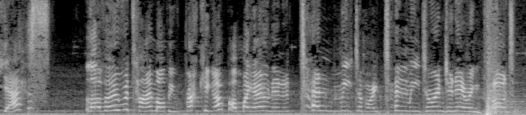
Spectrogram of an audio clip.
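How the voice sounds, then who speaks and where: A woman's voice: extremely high pitch, steady tone, a little fast, bright, forceful tone. A woman playing an exasperated, pleading space engineer with a dry, emphatic manner in a comedy audio drama. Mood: dry exasperation.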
